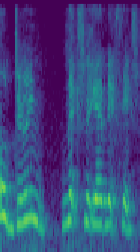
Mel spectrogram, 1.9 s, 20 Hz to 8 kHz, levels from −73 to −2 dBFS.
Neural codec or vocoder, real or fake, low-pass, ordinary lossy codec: codec, 16 kHz, 1.1 kbps, Voila-Tokenizer; fake; none; none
